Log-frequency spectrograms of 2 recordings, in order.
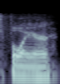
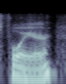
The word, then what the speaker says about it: foyer: Most everybody else says foyer, and that's fine with me. I'm gonna assume that that's the more accepted English pronunciation anyway, is foyer. But I'm okay with either one. Well, apparently, there's some debate. Apparently, Canadian and British English prefers your method. American English prefers foyer.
